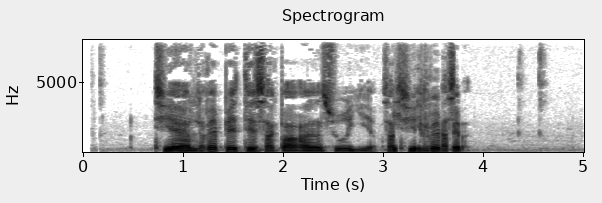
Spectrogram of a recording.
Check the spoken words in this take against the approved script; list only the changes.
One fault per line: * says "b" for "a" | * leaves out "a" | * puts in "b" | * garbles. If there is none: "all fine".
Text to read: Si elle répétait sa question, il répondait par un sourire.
* leaves out "question il répondait"
* garbles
